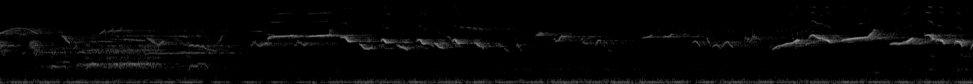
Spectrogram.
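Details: Continuous varied song of an Oriental magpie-robin near dawn: quick sliding whistles and short chirpy notes, building in loudness toward the end, over a faint steady hum.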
